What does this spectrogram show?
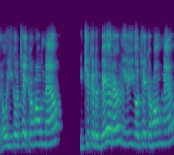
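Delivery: incredulous rapid-fire questioning; mock indignation. Recapper scolding Dex for taking her home now, indignant.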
